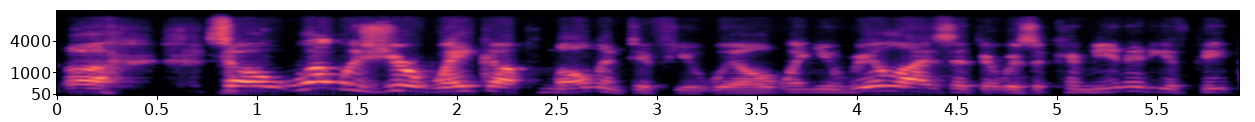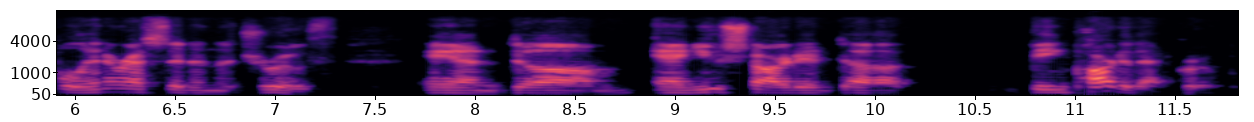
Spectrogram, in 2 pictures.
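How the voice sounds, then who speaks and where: A man's voice: medium pitch, lively intonation, measured pace. An older man interviewing a guest over a remote call, asking direct questions and steering the conversation.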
